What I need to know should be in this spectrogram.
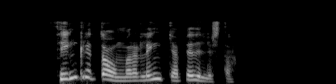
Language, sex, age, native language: Icelandic, female, 40-49, Icelandic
